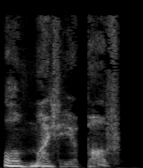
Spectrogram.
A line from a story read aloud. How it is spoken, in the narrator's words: Dalinar whispered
